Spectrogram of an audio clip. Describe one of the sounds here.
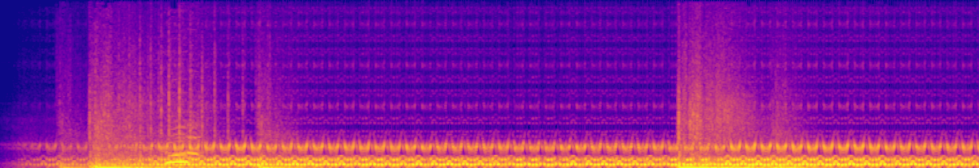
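A laser beam weapon hums with a steady pulsing buzz.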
